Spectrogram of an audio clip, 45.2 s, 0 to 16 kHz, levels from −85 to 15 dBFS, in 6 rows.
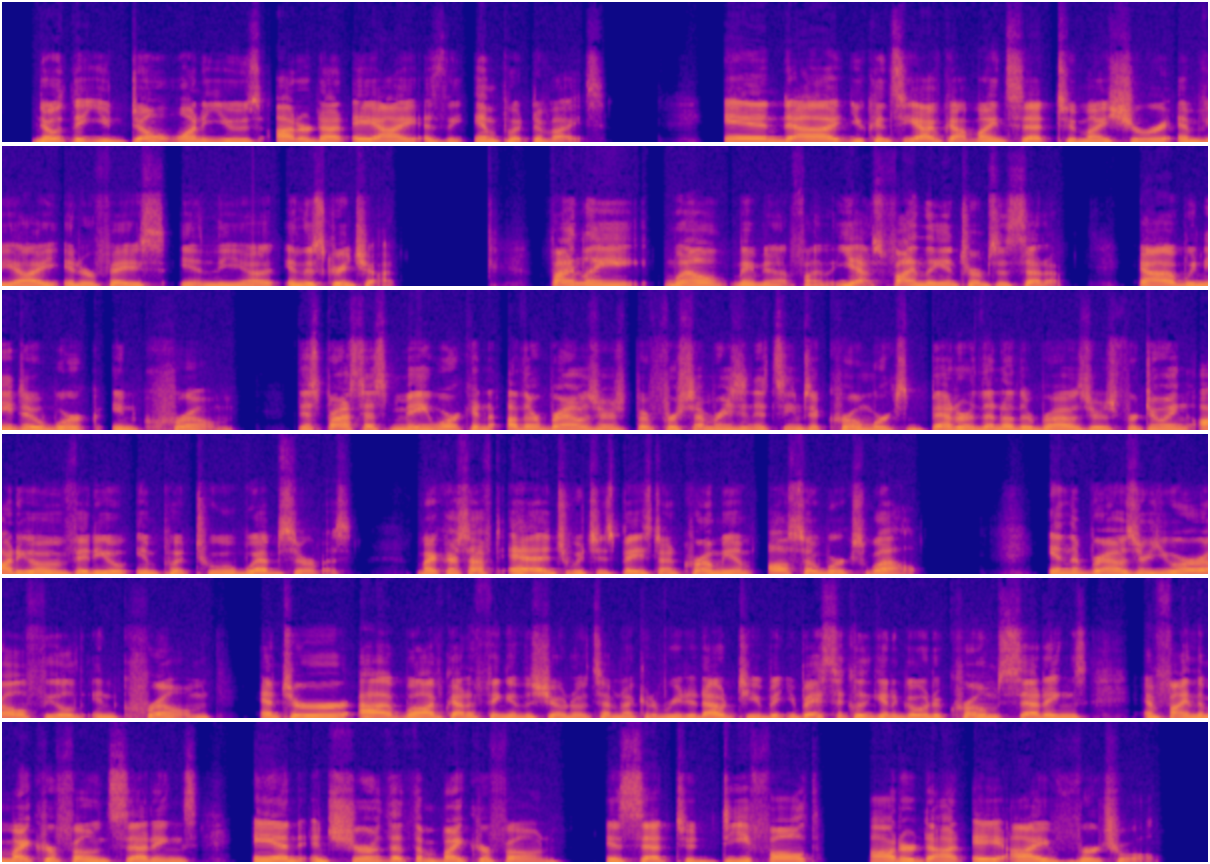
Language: English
